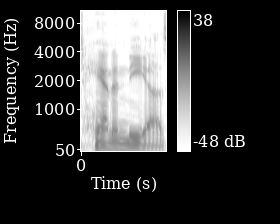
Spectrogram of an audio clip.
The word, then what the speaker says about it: Hanania: We mentioned, how do you say his name? Hanania? – I had a friend with the same last name and it was pronounced Hanania. So that's what's Hanania.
